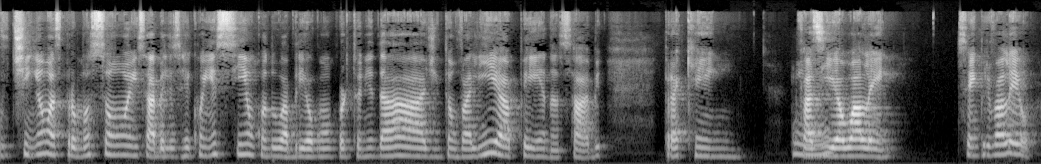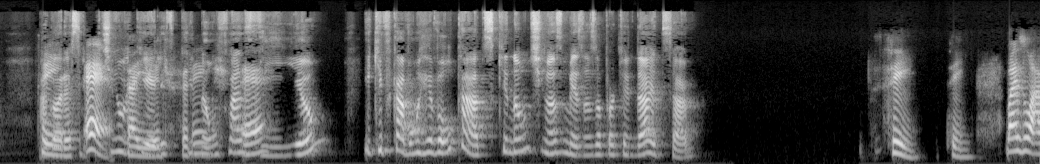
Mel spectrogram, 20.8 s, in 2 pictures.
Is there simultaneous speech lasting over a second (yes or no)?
yes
